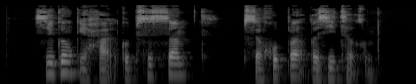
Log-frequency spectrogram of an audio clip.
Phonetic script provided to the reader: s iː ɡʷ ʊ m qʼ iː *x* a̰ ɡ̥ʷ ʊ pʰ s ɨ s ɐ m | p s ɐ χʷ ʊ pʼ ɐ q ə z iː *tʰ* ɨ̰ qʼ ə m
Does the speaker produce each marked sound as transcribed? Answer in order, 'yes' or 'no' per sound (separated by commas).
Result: no, yes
